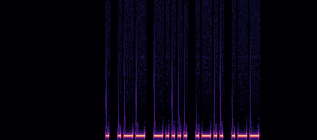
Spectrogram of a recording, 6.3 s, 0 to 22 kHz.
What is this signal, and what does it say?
Morse code, heard as a keyed tone, about 21 wpm, 700 Hz. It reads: EW6LW
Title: DXCC-100 Call Signs - 5 Characters - 20wpm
